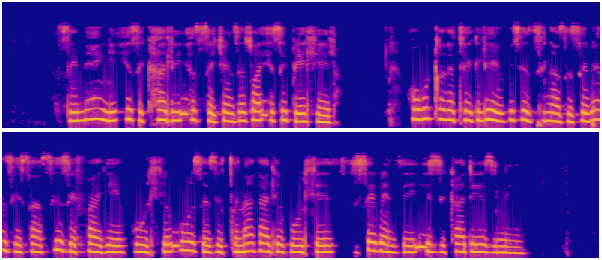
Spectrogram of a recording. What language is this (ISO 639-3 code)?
nde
